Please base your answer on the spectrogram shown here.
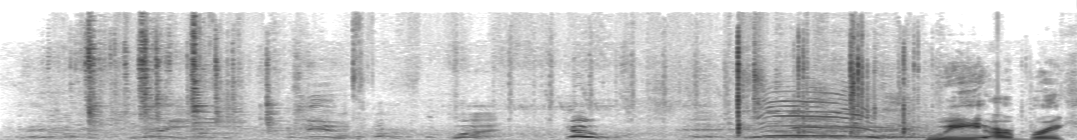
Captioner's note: group cheering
